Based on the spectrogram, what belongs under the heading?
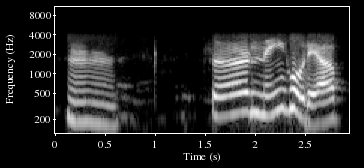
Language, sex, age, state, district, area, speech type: Punjabi, female, 30-45, Punjab, Kapurthala, urban, conversation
